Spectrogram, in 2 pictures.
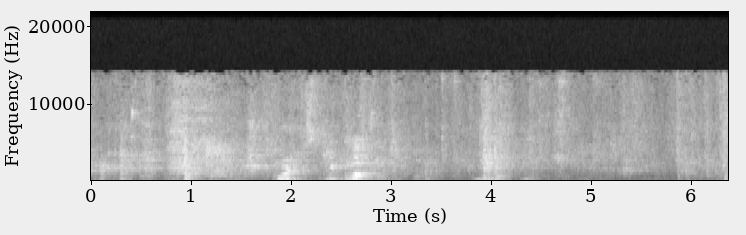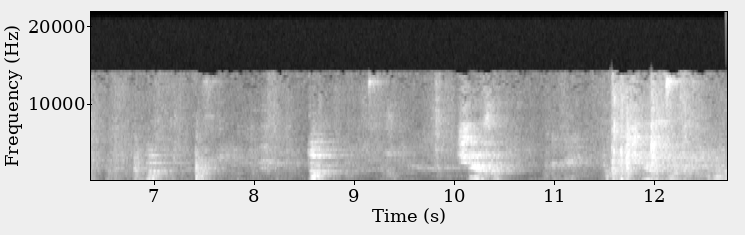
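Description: Bodies thud onto a padded mat.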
